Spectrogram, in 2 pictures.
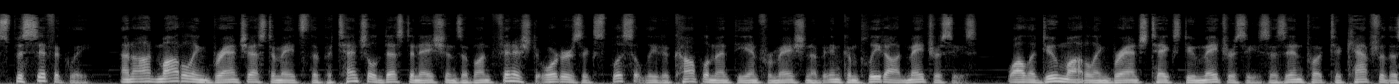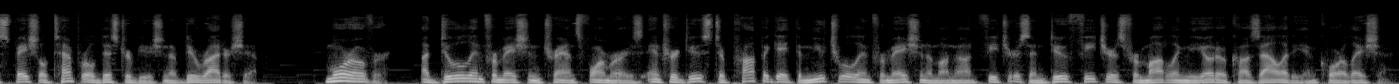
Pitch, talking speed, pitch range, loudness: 100 Hz, 140 wpm, 90-115 Hz, -25 LUFS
